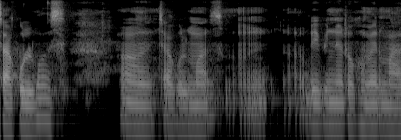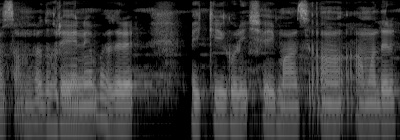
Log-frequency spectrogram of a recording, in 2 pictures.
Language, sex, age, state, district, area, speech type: Bengali, male, 45-60, West Bengal, Birbhum, urban, spontaneous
